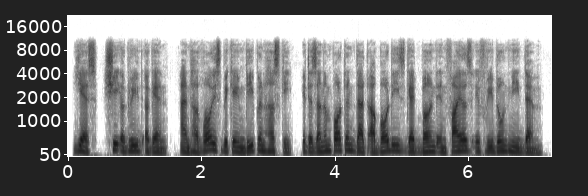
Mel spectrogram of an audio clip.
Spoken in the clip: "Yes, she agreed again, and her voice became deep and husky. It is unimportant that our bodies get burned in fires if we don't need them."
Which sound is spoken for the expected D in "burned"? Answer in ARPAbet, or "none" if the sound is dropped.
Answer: D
